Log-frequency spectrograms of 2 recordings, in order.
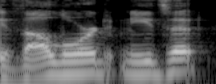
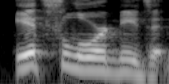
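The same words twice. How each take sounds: First: Slower, "The" set apart as "thee"; stress on THE. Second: ITS punched louder and higher; stress on ITS. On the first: Preacher quoting a rival translation, stress on "The". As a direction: lean on "The" as the wrong word. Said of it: "But it's not the Lord". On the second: Preacher giving his translation of the disciples' reply, stress on "Its". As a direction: hit "Its" hard, then "Lord needs it". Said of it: "some people wanna translate that". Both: Shown as a demonstration.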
